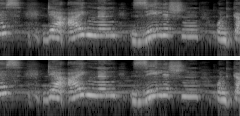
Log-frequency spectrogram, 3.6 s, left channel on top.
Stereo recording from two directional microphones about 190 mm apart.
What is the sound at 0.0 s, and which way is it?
Speech, 10° left (ahead or behind).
